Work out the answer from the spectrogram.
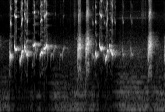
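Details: Sooty-headed bulbul calling wild companions as a lure for bulbuls: a long tumbling run of whistled notes, then loud chirps leading into another warbled phrase and a final chirp.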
